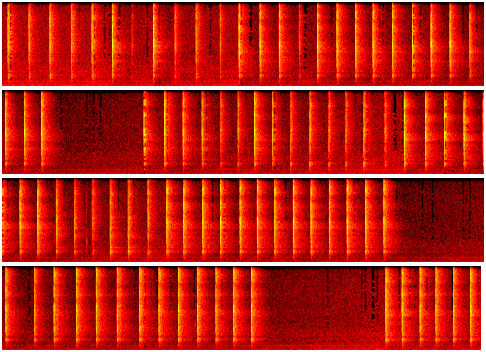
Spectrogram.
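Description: Rapid, regular metallic clicking, about four clicks a second, from ultrasonic probes driven in pulse oscillation by a function generator on a stainless steel tray and rods. The clicking breaks off three times for a second or so and starts again, over a steady low hum.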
